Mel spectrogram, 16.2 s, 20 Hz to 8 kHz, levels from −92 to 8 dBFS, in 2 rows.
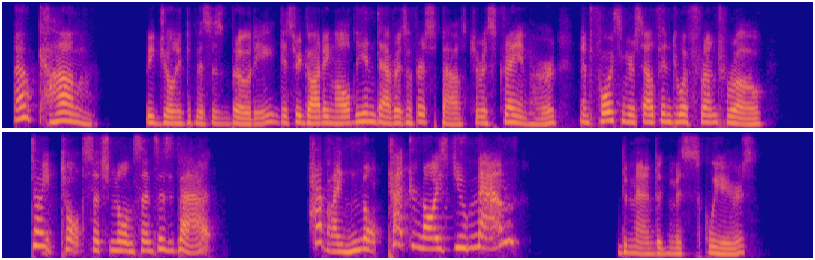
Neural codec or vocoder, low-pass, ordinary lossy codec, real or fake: codec, 44.1 kHz, 2.6 kbps, DAC; 7.2 kHz; Opus, 16 kbps; fake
